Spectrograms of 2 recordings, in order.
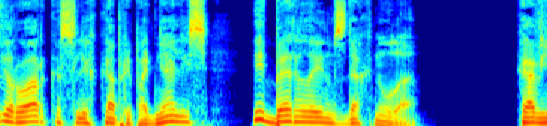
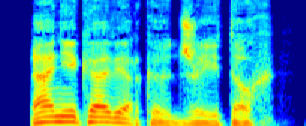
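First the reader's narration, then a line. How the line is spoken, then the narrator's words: Muttering. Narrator (Russian): пробурчал Руарк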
